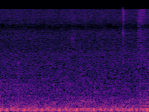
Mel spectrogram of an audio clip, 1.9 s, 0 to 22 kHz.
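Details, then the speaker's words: 1999-2006 Chevy/GMC Suburban after replacing the rattling catalytic converter: deep steady idle rumble with an even beat, no rattle or buzz; normal idle after repair. "it sounds good it's not even rattling anymore no idle no more noise it was so loud see it sounds perfect"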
